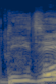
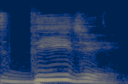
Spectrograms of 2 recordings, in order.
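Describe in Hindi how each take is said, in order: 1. नाम की शुरुआत कठोर D ध्वनि से होती है। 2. नाम की शुरुआत नरम D ध्वनि से होती है। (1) "not D J" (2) "it's a soft D"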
